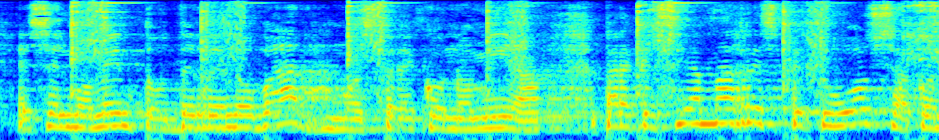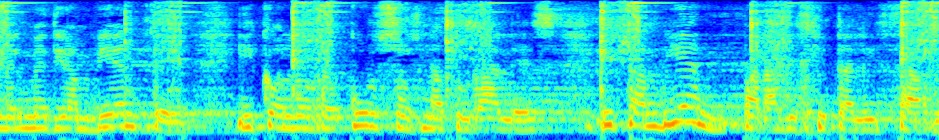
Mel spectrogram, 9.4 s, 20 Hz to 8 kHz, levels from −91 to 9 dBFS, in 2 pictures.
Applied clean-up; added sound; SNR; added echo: none; Cutlery, silverware; 6 dB; reverberation time 2.7 s.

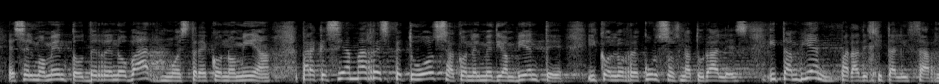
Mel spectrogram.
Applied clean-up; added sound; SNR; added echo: none; none; none; none.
